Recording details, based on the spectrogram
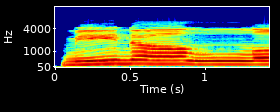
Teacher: Lafz jalalah dibaca tebal dua harakat. Himin idhar halqi.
